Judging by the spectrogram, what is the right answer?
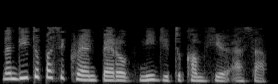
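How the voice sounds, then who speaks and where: Woman acting a curt rich man, husky voice. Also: mid-range voice, big pitch swings, fairly quick, no echo, highs cut off. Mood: insistent. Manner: authoritative, curt. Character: stern, curt billionaire man feigning blindness.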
